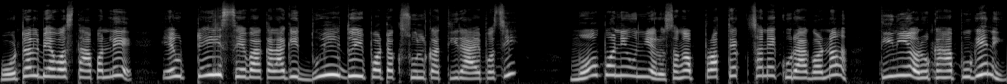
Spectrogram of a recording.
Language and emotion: Nepali, angry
